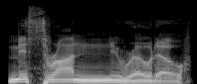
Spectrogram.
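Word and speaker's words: Mitth'raw'nuruodo: Thrawn, it's Mithran Nerodo is how you pronounce his name.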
